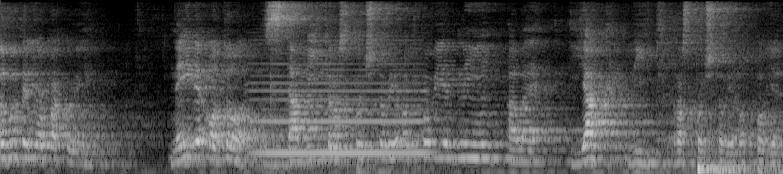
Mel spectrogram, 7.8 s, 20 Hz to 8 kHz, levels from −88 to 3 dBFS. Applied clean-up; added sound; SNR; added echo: none; Bowed string instrument; 3 dB; reverberation time 1.2 s.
